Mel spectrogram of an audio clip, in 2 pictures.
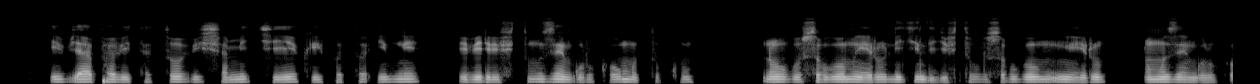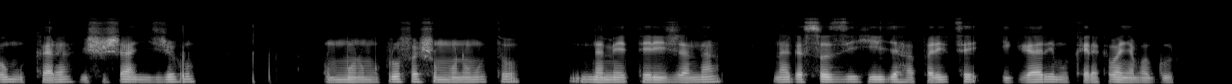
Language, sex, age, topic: Kinyarwanda, male, 18-24, government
